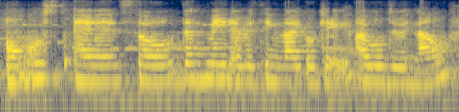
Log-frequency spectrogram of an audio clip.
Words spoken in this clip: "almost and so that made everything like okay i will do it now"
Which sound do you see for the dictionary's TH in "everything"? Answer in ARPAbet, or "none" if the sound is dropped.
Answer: TH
